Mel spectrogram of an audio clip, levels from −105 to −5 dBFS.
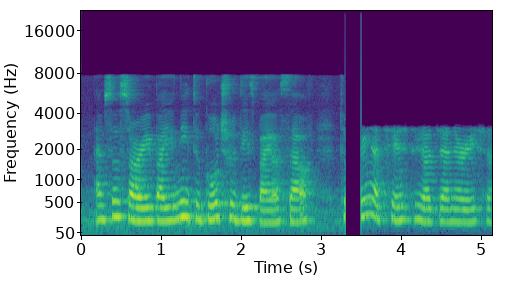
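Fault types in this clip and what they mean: Input switched to a poorer device: at 3.29 s the speech drops out for about 200 ms, then comes back duller and a bit quieter, cut off above 3 kHz, with a faint new background noise underneath, likely the recording jumping to a narrower-band microphone or headset.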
